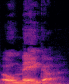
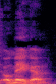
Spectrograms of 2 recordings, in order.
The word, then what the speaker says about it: omega: minute that would be a Greek letter called Omega even though I'm not there with you in the room I want you to pronounce that out loud Omega this is not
